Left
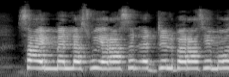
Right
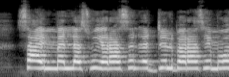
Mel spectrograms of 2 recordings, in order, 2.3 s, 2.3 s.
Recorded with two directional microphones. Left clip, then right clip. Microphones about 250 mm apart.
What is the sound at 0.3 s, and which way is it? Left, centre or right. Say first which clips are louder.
A woman's voice: right 4 dB; right.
